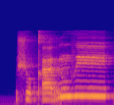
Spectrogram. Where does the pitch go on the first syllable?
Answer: low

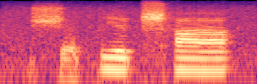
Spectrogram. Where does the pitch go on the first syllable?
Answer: low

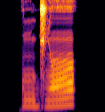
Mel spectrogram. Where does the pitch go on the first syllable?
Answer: rising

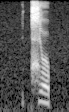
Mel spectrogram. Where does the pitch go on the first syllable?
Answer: low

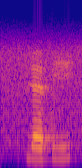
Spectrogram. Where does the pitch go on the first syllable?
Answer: low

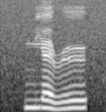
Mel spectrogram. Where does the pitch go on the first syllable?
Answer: falling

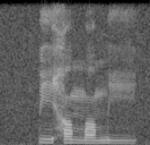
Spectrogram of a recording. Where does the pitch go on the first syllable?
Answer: low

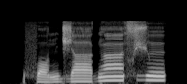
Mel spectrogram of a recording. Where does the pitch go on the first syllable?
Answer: low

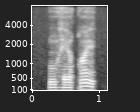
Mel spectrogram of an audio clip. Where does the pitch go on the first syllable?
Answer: low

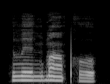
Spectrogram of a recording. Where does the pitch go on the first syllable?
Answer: high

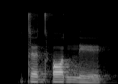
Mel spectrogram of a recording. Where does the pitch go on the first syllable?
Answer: high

